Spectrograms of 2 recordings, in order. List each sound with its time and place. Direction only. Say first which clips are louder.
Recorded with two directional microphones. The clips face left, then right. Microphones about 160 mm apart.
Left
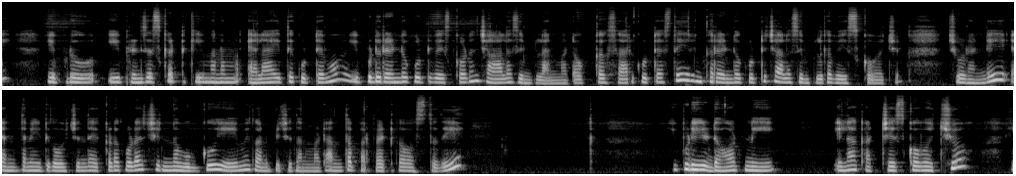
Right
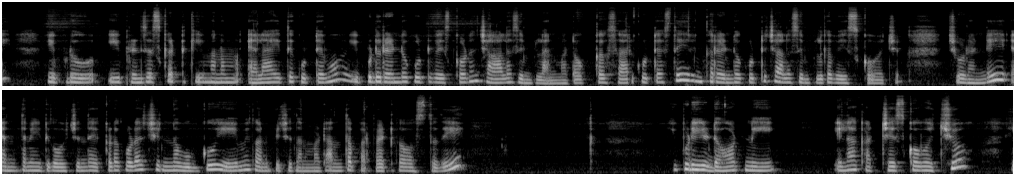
0.0 s speech: left 5 dB; 35° left (ahead or behind)
16.0 s tick: left 1 dB; 30° left (ahead or behind)
16.8 s speech: left 4 dB; 35° left (ahead or behind)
